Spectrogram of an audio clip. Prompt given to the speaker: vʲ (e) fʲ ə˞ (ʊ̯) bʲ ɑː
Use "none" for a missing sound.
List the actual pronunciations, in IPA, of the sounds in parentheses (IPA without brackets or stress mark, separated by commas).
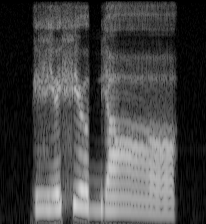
ø, ʊ̯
